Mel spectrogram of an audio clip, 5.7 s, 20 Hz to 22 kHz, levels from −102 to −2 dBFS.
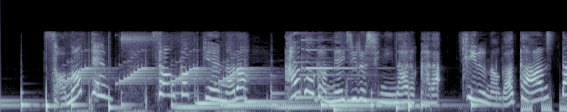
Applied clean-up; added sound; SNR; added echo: none; none; none; none.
